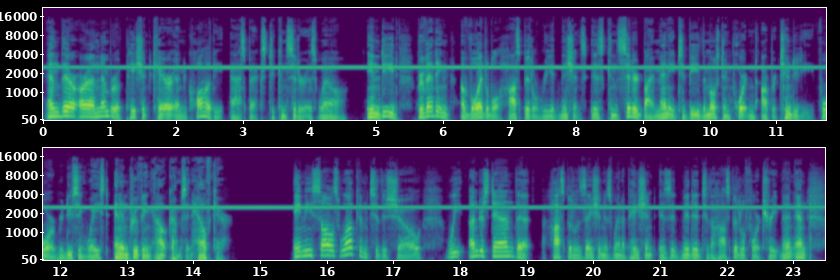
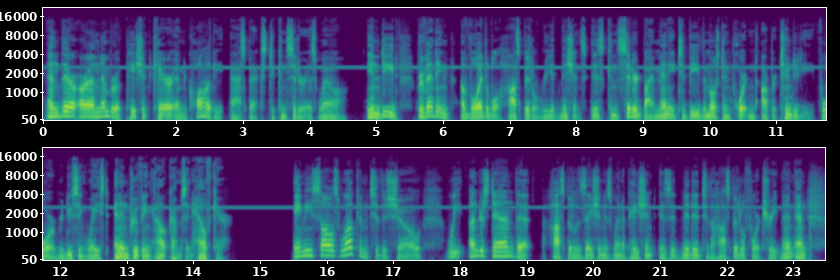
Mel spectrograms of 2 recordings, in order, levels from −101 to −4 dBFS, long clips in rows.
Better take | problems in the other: second | high-pitched whine; loud; throughout; 2.5 kHz, 8 dB below the speech; faint in the second

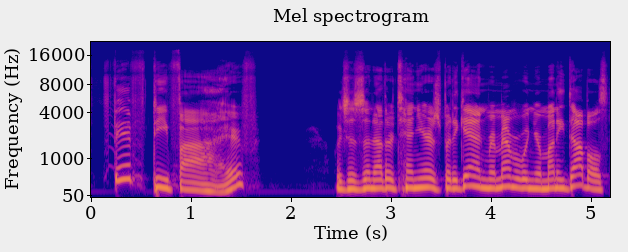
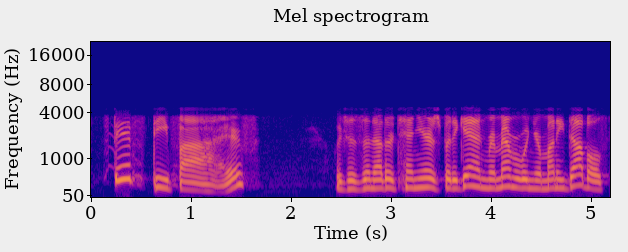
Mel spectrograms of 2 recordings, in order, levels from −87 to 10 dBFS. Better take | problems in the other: first | phone-call audio; nothing above 3.5 kHz

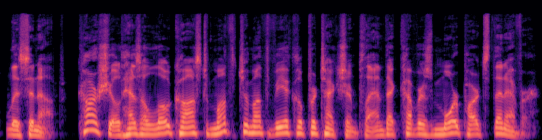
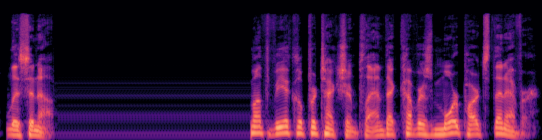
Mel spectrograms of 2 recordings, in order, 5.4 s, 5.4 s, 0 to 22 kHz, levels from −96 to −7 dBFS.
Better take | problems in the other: first | audio freezing; at 0.5 s for 2 s

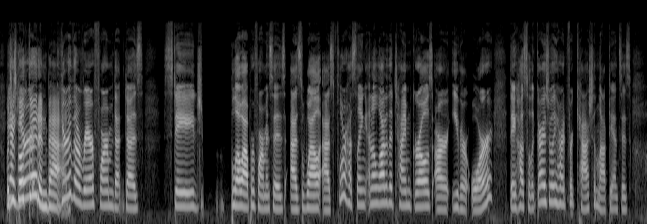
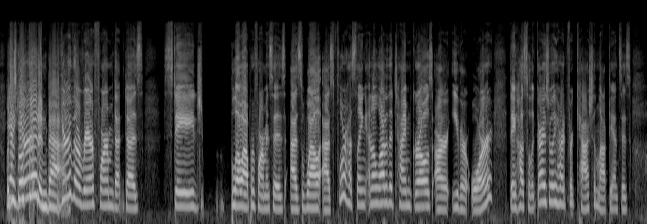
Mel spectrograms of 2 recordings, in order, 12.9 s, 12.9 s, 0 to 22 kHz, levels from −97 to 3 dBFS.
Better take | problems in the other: first | distortion; slight; 10 dB below the speech

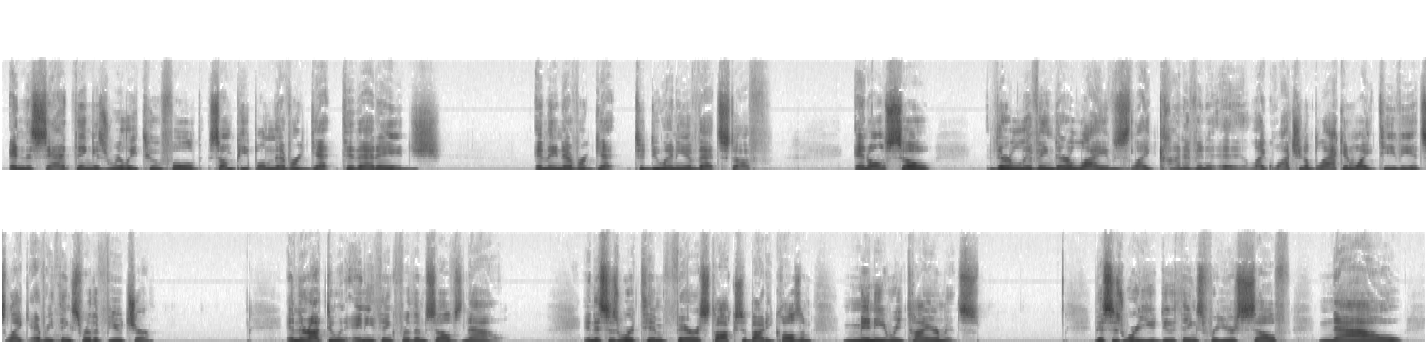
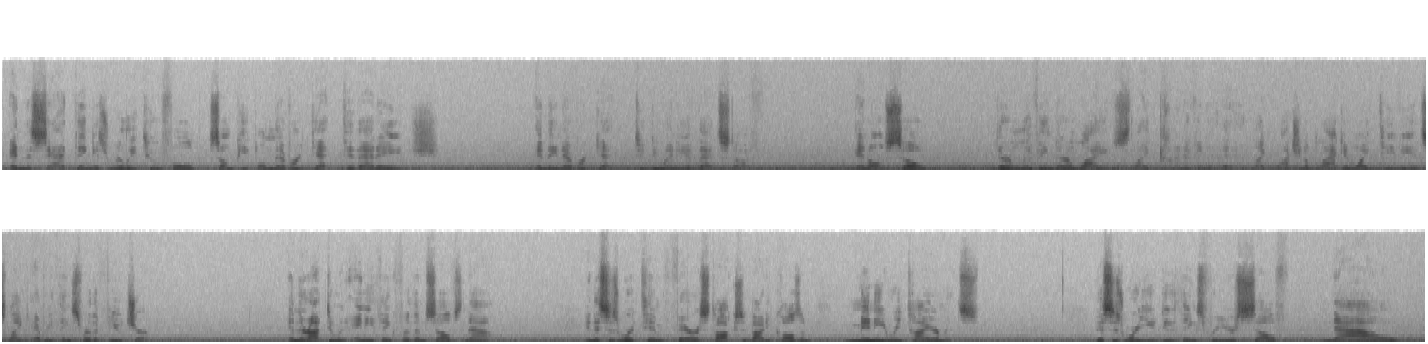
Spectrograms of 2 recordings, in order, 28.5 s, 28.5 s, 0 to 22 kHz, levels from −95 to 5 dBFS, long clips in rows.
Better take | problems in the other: first | hiss; loud; throughout; 7 dB below the speech

